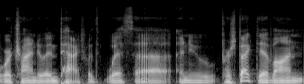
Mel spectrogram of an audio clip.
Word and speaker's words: Aneu: I mean, I have a podcast called A New Perspective, and it's spelled like ANEU, just like the same wheel.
